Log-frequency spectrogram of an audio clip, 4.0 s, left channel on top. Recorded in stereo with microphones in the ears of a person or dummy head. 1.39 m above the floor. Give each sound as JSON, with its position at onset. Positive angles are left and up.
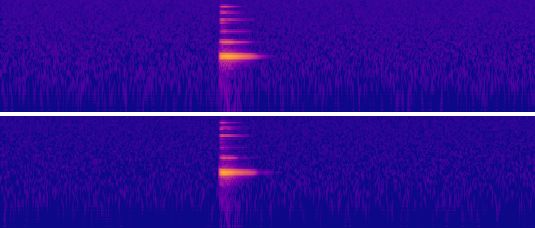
{"t": 1.6, "sound": "dishes clattering", "side_deg": -10, "distance_m": 1.1}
